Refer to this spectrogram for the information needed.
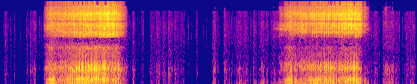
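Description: Two long, harsh rattling snores on the in-breath, with quieter breathing between them. Snoring during sleep.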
